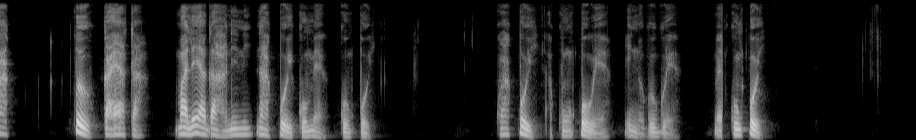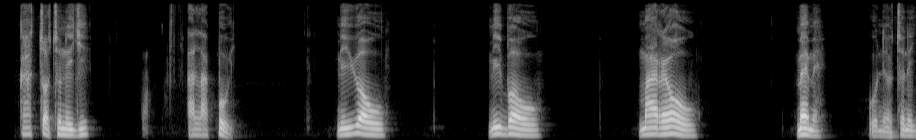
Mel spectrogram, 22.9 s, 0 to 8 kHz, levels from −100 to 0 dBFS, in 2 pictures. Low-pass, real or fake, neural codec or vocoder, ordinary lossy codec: 7.2 kHz; real; none; none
